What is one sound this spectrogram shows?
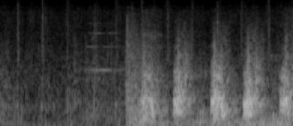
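Quick footsteps run across wet hard ground.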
